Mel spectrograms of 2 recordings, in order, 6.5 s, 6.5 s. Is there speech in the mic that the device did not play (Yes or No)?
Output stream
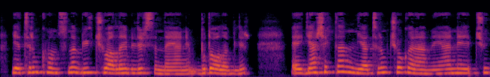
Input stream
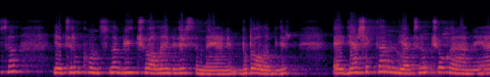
Yes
